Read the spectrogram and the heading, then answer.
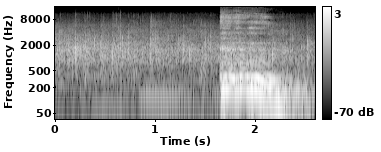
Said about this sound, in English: Give the Lord a hand clap, people.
